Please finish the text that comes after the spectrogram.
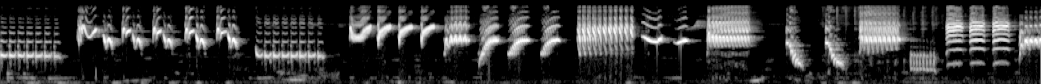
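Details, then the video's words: Long gacor song of an Asian pied starling, played to train newly bought birds: rapid repeated clicks, buzzy bursts and sharp descending whistles in a continuous varied sequence. "Pancingan Jalak Suren Nyapam Gacor Suara Panjang Cocok Untuk Masteran Burung Baru Beli"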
